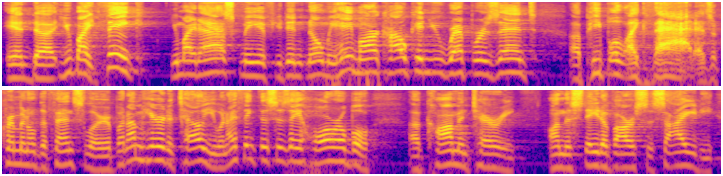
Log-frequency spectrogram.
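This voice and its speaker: A man's voice: high-pitched, moderate pace, a bit bright. A middle-aged American man giving a persuasive public speech as a lawyer, emphatic and rhetorical with a sardonic edge.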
